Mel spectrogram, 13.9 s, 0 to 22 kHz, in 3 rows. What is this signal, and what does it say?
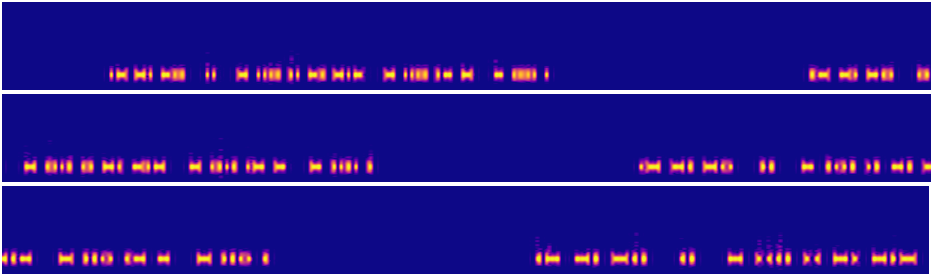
Morse code, heard as a keyed tone, about 64 wpm, 690 Hz. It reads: AND I THINK THAT THE AND I THINK THAT THE AND I THINK THAT THE AND I THINK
